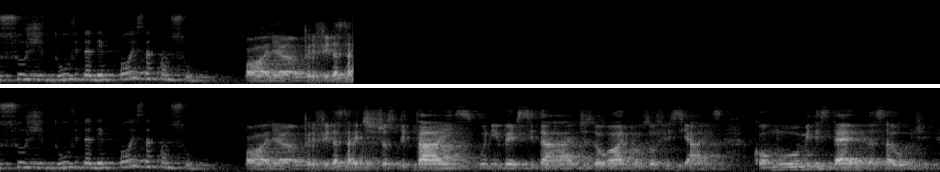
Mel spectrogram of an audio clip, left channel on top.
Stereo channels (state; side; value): drops out; left; at 3.6 s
